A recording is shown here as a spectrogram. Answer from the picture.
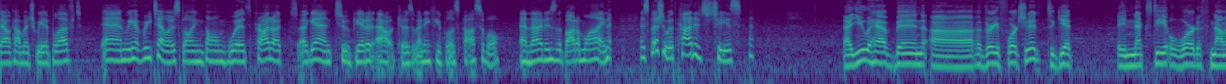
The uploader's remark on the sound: Brand Buzz at Expo East 2023. From INFRA’s time at Expo East.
